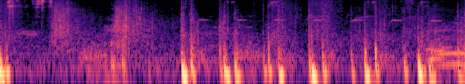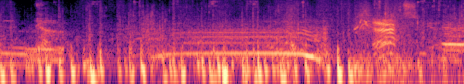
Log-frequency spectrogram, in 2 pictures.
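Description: Video game horse hooves clip-clopping at a steady pace, close and prominent, mixed with game music and effects, with brief talk over them.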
